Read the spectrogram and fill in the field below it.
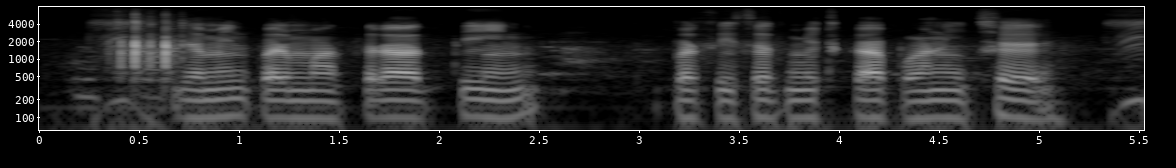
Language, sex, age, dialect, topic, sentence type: Maithili, male, 41-45, Bajjika, agriculture, statement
